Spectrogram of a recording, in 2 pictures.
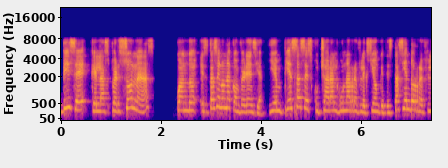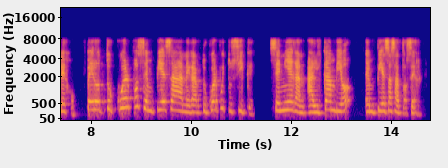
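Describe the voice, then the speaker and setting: A woman speaks at a moderate pace in a high voice, with a Mexican accent. Her tone is animated and her intonation lively. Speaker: podcast co-host, teacher. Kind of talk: casual chat.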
